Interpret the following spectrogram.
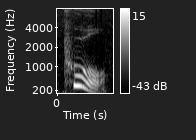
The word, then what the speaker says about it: pool: In English, we have a short sound and a long oo sound. Sometimes these get confused. So for example, two words with these two sounds in are pull with and pool with oo. So short and a long sound.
